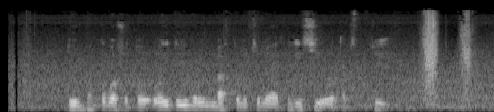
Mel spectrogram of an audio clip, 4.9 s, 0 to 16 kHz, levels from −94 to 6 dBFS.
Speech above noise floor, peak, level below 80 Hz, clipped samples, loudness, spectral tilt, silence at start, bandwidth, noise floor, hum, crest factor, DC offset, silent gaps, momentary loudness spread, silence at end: 22 dB; -2 dBFS; -66 dBFS; under 0.1%; -23 LUFS; -4 dB/octave; 0.1 s; 11.5 kHz; -44 dBFS; none; 22 dB; under 0.1%; none; 13 LU; 0 s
